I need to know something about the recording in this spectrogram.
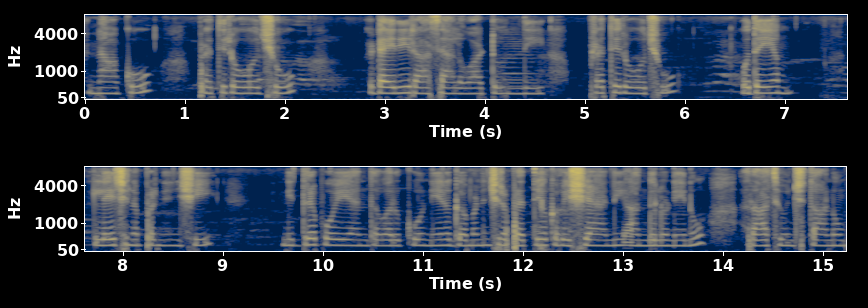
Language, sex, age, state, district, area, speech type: Telugu, female, 18-30, Andhra Pradesh, Kadapa, rural, spontaneous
